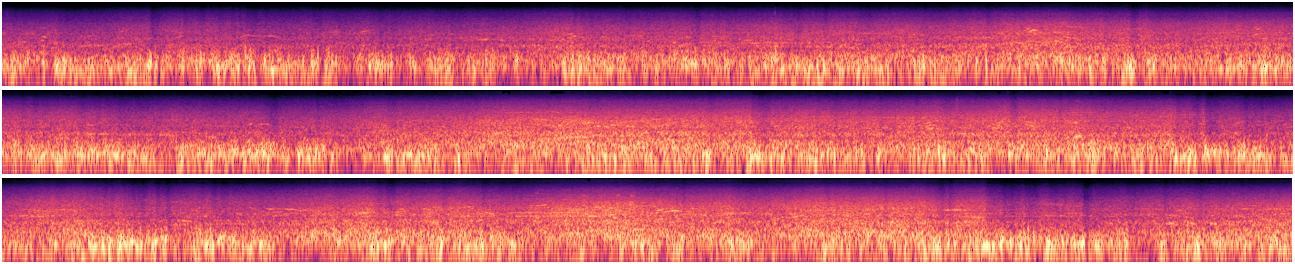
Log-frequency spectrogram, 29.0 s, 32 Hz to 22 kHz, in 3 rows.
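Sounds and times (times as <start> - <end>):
ocean surf washing onto beach: 0.0 - 29.0
wind buffeting microphone: 0.0 - 29.0.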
